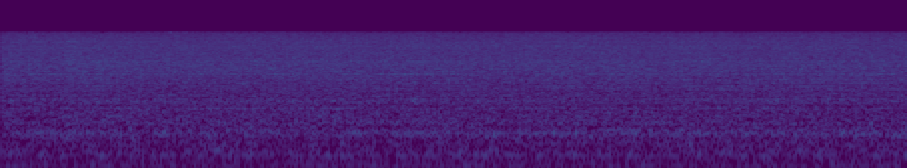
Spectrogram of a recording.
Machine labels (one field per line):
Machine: fan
